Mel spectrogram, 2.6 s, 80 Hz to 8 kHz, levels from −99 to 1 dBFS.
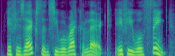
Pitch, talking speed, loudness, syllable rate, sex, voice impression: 180 Hz, 180 wpm, -19 LUFS, 6.1 syllables/s, female, slightly feminine, very adult-like, slightly muffled, fluent, slightly calm, slightly unique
